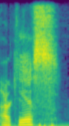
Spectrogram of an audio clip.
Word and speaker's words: Arceus: uh by the way i know it's technically pronounced arceus uh because the whole arse thing um but i say rcs simple as that uh let's see so i've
